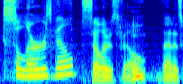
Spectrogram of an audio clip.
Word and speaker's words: Sellersville: Sullivan Sellersville though right it's not like Sellersville Sellersville that is correct a lot of people say stellar stellar ville but that's not right Adam what are you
